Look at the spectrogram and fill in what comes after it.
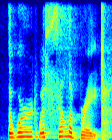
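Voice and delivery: play-acted high, choked-up voice catching in throat. Telling a story, voicing the father's reply to the young man in a retold choking voice. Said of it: "And choking voice, he says".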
